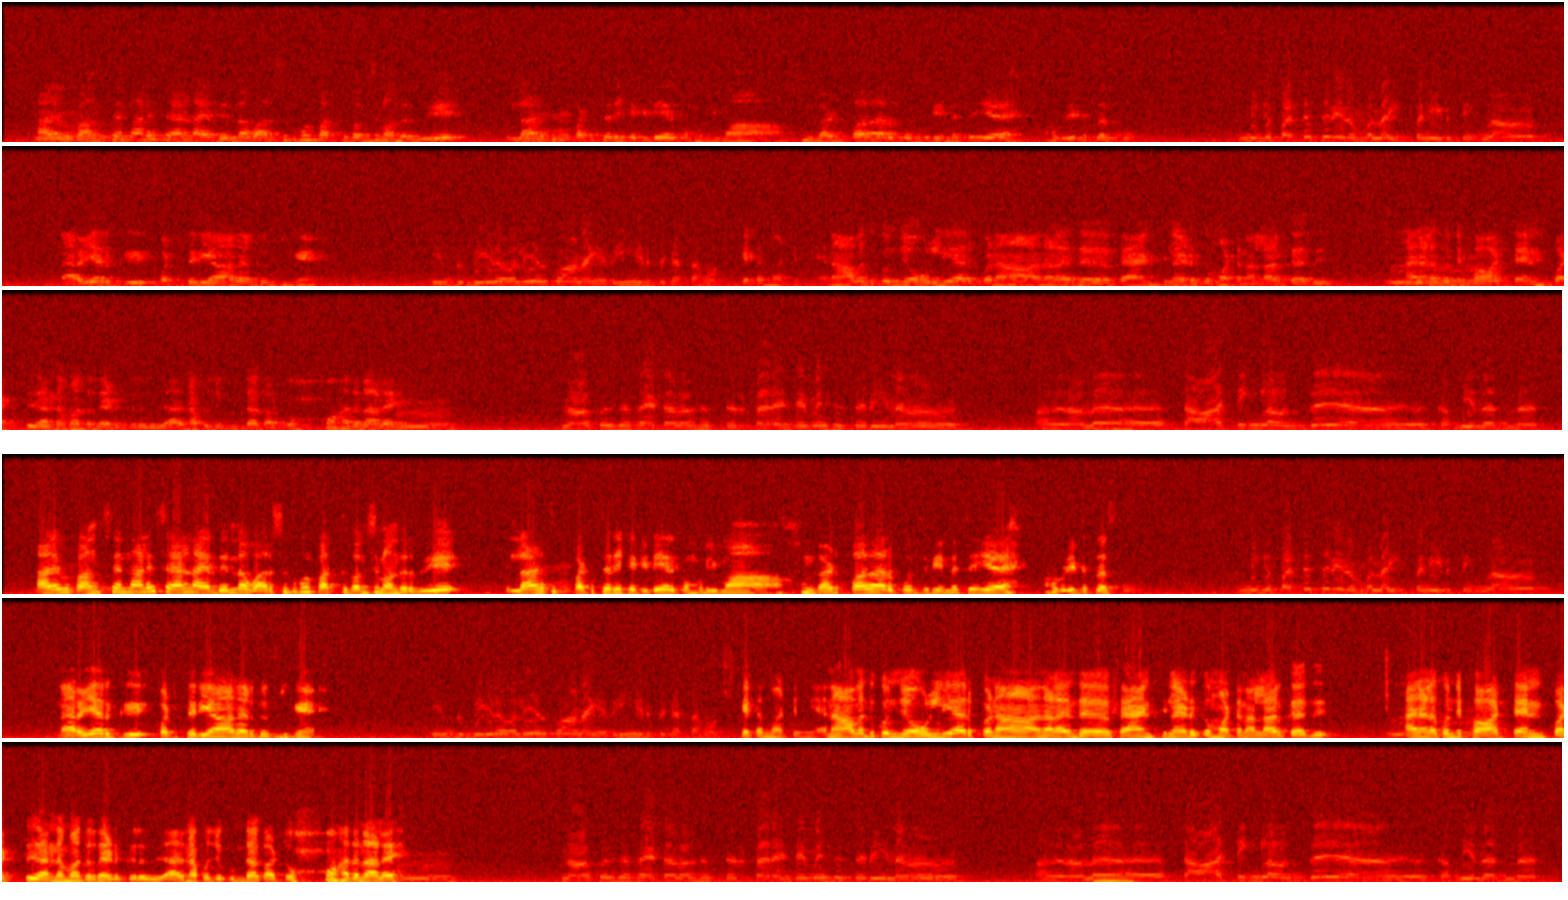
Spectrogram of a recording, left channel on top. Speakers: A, on the right (about 70°); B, in the centre.
A: ஆனா
B: ம்
A: இப்ப ஃபங்ஷன்னாலே சேலனு ஆய்ர்து என்ன வருஷத்துக்கு ஒரு பத்து ஃபங்க்ஷன் வந்துருது எல்லா
B: ம்
A: எடத்துக்கு
B: ம்
A: பட்டு சேரிய கட்டிட்டே இருக்க முடியுமா கடுப்பா தா இருக்கு சரி என்ன செய்ய அப்டின்டு
B: ஒ நீங்க பட்டு சேரிய ரொம்ப லைக் பண்ணி எடுப்பீங்களா
A: நெறையா இருக்கு பட்டு சேரியாதா எடுத்து வச்சிருக்கே
B: எந்து பீரோ வழிய இருக்கு ஆனா எதயு எடுத்துக்கட்
A: கெட்ட மாட்டீங்க நா வந்து கொஞ்ச ஒல்லியா இருப்பேனா அதனால இந்த ஃபேன்சிலா எடுக்க மாட்டே நல்லா இருக்காது
B: ம்
A: அதனால கொஞ்ச
B: ம்
A: காட்டன் பட்டு அந்த மாரிதா எடுக்கறது அதனா கொஞ்ச குண்டா காட்டு அதனால
B: ம் நா கொஞ்ச ஃபேட்டாதா சிஸ்டர் இருப்பே ரெண்டுமே சிஸரினா அதனால
A: ம்
B: ஸ்டாடிங்ல வந்து கம்மியா தா இருந்தே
